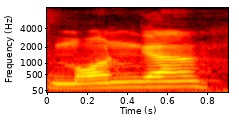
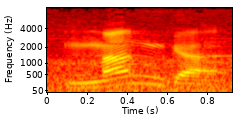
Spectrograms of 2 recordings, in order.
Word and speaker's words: manga: pronounces s like that manga is manga in Japanese every letter that is romanized is pronounced the same way so manga is always going to be manga it is not like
